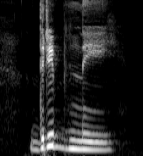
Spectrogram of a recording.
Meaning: 1. small, fractional 2. tiny
- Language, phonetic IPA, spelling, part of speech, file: Ukrainian, [dʲrʲibˈnɪi̯], дрібний, adjective, Uk-дрібний.ogg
